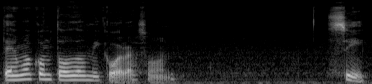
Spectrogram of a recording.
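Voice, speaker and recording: This ASMR performer, a woman in her twenties raised bilingual in English and Spanish, whispers a fiancée role-play. She rambles in a sleepy, casual way full of fillers. Her mid-range voice has a measured pace and a somewhat dark tone.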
